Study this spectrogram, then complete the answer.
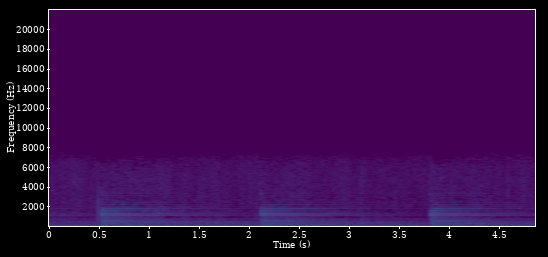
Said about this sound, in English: Suddenly, a clock chimed the hour, an hour that now seemed foreboding, sinister.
